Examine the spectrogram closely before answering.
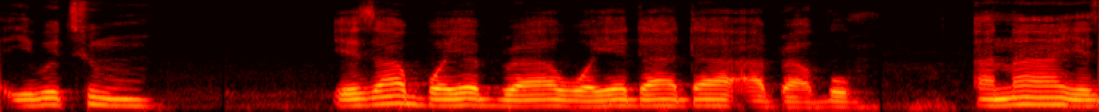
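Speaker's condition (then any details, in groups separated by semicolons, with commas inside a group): No condition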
